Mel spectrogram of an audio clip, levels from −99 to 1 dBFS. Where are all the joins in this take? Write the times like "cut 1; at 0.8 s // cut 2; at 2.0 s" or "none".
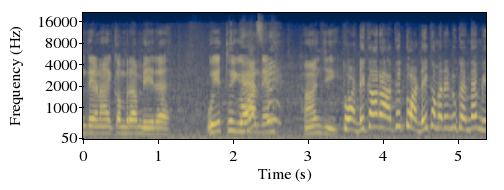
none

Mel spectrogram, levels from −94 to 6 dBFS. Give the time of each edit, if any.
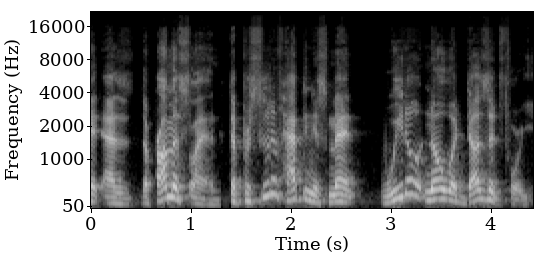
cut 1; at 1.2 s

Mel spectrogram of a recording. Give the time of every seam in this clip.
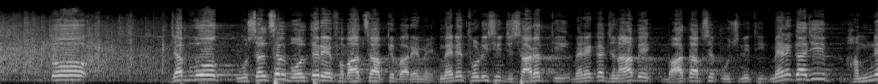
cut 1; at 4.4 s // cut 2; at 5.6 s // cut 3; at 7.6 s

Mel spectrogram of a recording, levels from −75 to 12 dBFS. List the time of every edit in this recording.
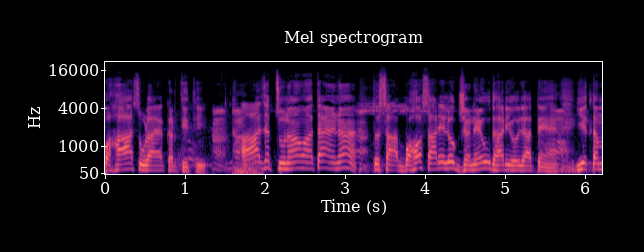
cut 1; at 1.5 s

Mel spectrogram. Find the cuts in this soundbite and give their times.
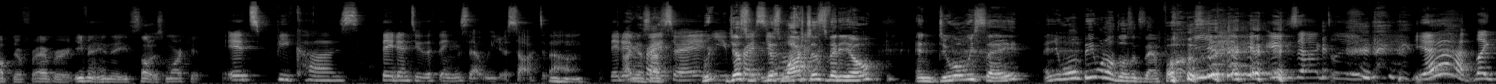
cut 1; at 2.2 s // cut 2; at 3.3 s // cut 3; at 6.0 s

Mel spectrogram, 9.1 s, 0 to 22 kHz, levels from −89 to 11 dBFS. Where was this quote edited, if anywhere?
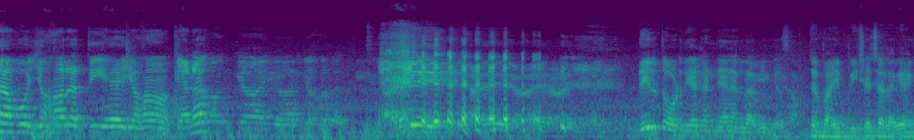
cut 1; at 8.1 s

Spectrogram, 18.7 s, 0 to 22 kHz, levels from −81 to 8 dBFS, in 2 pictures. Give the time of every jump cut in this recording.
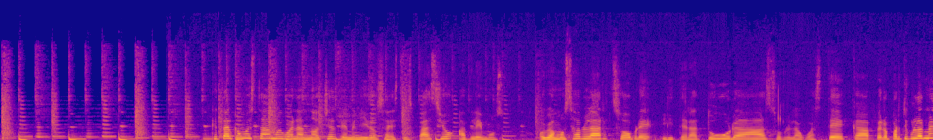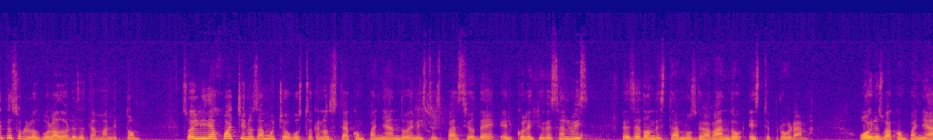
cut 1; at 2.0 s

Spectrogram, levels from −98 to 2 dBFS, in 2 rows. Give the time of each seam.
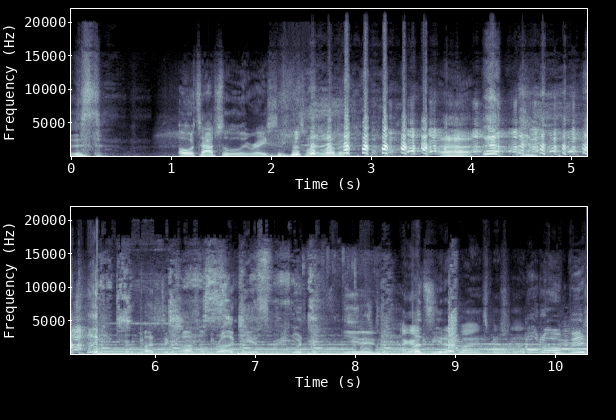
cut 1; at 5.4 s

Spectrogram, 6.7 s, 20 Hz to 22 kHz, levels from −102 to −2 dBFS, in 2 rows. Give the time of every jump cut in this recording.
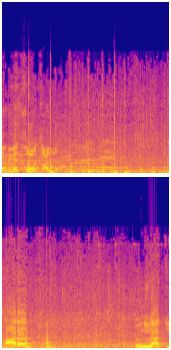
cut 1; at 3.3 s

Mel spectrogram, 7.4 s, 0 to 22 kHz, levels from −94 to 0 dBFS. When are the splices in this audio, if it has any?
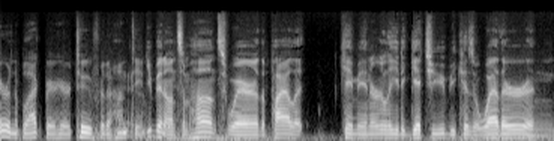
cut 1; at 1.9 s

